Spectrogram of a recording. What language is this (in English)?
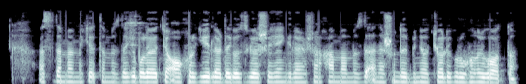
Uzbek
